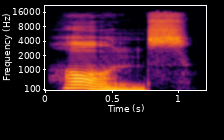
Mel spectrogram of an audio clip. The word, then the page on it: horns: British English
